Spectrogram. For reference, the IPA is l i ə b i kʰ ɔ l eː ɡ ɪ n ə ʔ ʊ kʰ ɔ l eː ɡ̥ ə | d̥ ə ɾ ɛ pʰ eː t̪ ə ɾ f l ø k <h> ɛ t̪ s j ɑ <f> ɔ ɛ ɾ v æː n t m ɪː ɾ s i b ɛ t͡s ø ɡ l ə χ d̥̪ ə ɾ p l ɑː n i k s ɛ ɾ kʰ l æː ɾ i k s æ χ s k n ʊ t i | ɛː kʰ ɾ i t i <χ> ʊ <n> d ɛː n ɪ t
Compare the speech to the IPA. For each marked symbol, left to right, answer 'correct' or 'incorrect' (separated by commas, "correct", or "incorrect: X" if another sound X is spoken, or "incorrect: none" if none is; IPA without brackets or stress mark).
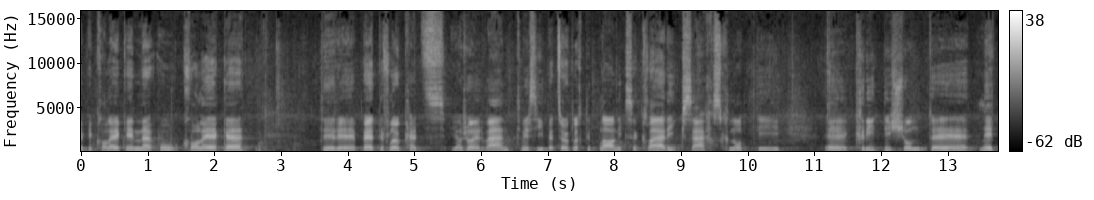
correct, incorrect: ʃ, incorrect: ʃ, correct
